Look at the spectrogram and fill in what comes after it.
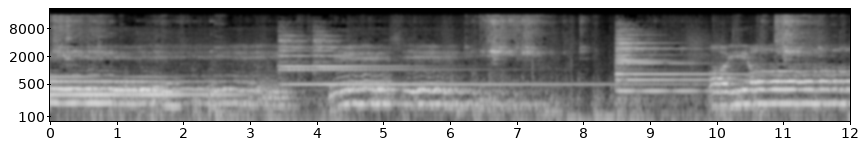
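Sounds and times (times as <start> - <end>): church bell ringing: 3.2 - 12.0.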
